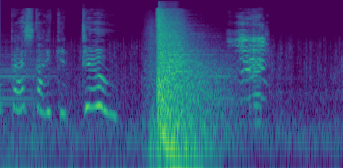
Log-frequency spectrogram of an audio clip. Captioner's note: slam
